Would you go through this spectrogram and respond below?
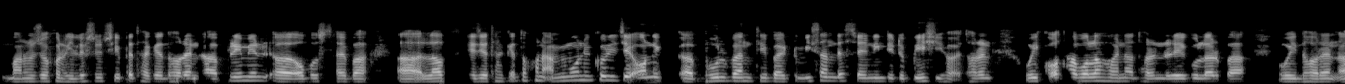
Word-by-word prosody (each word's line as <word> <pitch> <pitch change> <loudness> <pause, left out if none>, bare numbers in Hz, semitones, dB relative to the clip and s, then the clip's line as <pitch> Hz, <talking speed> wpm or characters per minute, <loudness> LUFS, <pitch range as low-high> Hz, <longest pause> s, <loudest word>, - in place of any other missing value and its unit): মানুষ 140 +1 -1
যখন 150 +2 -1
রিলেশনশিপ 150 +3 -3
এ - - +3
থাকে 140 0 +1
ধরেন 140 +1 +3
আ - - +3 0.2
প্রেমের 180 +1 +4 0.2
আ - - +6 0.2
অবস্থায় 140 -1 -3
বা 135 - +4 0.4
আ - - +6 0.2
লাভ 145 +1 +5 0.2
স্টেজ 145 0 -1 0.2
থাকে 150 - -5
তখন 180 - -6
আমি 165 - -4
মনে 200 0 -3
করি 195 -1 +1
যে - - +9 0.2
অনেক 170 0 -1 0.2
আ - - +6 0.2
ভুল 160 +2 -1
ভ্রান্তি 160 -1 0
বা 145 - +2
একটু 140 - -16
misunderstanding 160 -3 -1
টা - - +2
একটু 140 - -5
বেশি 150 -1 +1
হয়। - - -3
ধরেন 150 +1 +1 0.4
ওই 155 - +3
কথা 175 - +2
বলা 165 +1 +5
হয় 155 -1 -2
না, 150 - -1
ধরেন 140 0 -2 0.2
রেগুলার 140 0 +3
বা 135 0 +2 0.5
ওই 140 - +2
ধরেন 140 0 +1
150 Hz, 185 wpm, -24 LUFS, 140-165 Hz, 0.5 s, যে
